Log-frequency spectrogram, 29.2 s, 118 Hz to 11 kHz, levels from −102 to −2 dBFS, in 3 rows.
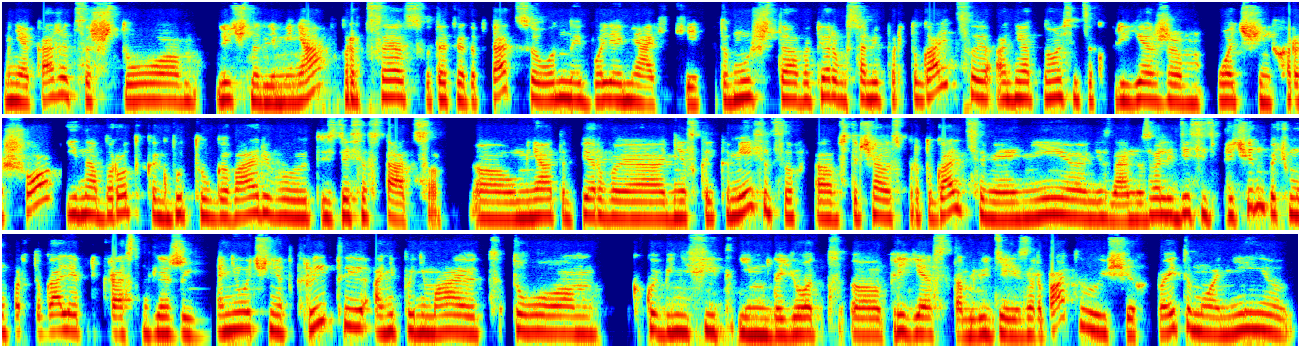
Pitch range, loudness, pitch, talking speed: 195-220 Hz, -15 LUFS, 205 Hz, 140 wpm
